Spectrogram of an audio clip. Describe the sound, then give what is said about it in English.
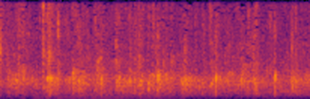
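An audience applauds steadily, many hands clapping in a dense, continuous patter at a fairly loud level, with no voices standing out. “Just another round of applause.”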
